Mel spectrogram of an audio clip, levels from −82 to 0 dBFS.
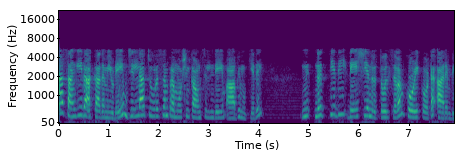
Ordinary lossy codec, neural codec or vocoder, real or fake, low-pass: none; none; real; 5.4 kHz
